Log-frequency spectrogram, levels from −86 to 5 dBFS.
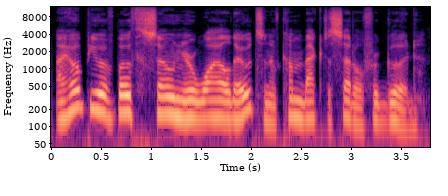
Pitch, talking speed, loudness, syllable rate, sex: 140 Hz, 270 wpm, -14 LUFS, 4.9 syllables/s, male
